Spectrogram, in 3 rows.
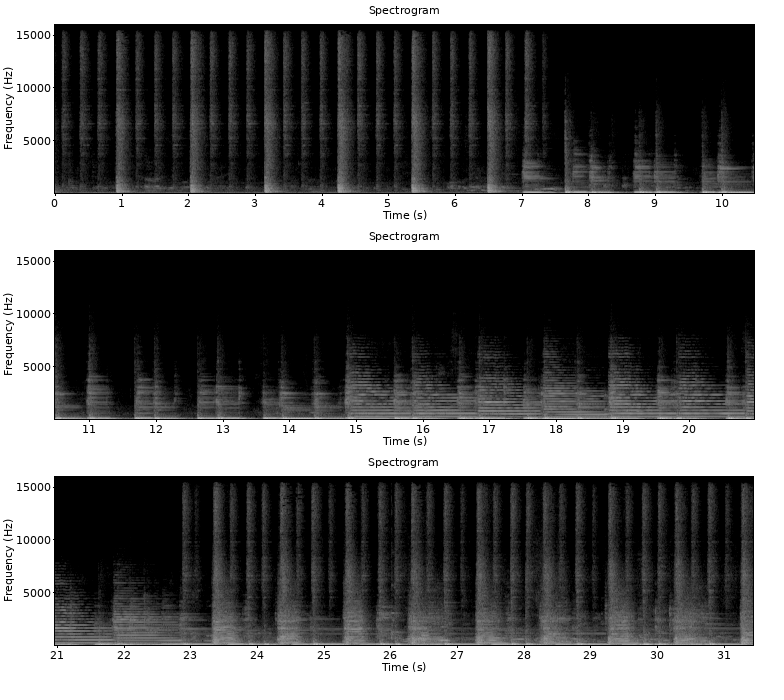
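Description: Live rock band starting a song: a drum beat clicks about twice a second alone, electric bass comes in about seven seconds in, held guitar chords enter around halfway, and the full band with cymbals joins at about 23 seconds, getting louder.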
